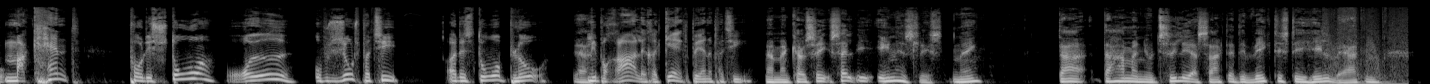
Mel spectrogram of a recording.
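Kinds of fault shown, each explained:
Stuck bit: From 13.22 to 14.08 s, just after "at det vigtigste i", the speech turns harsh and buzzy, likely because one sample bit was held fixed by a faulty line or converter. Many samples are pushed off by that bit's weight, a step of about -30 dBFS. On a waveform the trace shows jagged steps riding on the signal, and a spectrogram shows broadband hash smeared across all frequencies for that stretch.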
